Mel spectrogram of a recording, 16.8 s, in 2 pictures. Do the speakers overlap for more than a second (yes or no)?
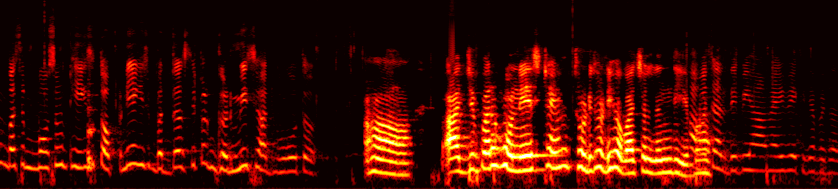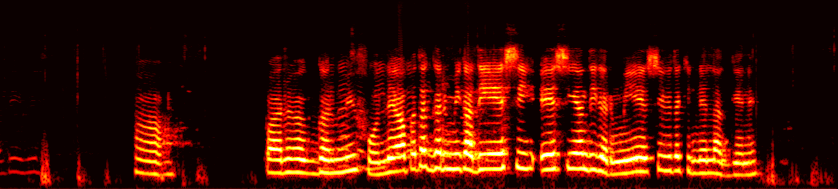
yes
